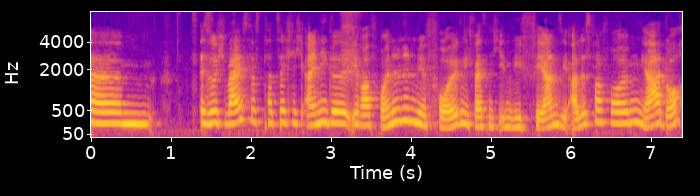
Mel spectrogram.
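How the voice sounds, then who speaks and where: A woman speaks in an unremarkable speaking voice, fairly high-pitched, at a moderate pace with ordinary pitch variation. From Germany, Münster (NRW). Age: 30s. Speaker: cook and mother. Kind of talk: casual chat.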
